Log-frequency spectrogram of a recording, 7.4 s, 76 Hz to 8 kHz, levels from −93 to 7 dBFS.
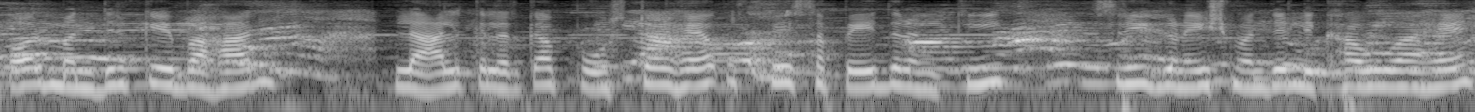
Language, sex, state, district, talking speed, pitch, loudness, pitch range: Hindi, female, Rajasthan, Jaipur, 155 wpm, 230 Hz, -16 LUFS, 215-245 Hz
